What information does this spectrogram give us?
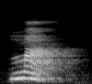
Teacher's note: jadi ketika mengucapkan ma jangan sampai maah nanti jadi tebal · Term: istifal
